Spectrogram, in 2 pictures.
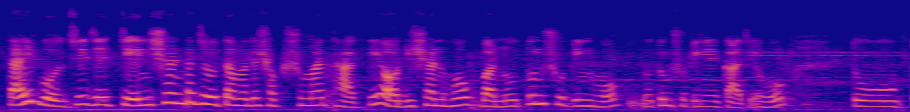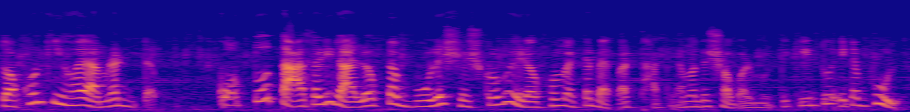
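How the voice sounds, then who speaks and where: A young woman acting coach explaining dialogue delivery, talking fast and checking in with her students. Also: on the high side, expressive, a little hiss or hum. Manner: speaks fast and checks in with "okay?", acts out dialogue lines softly as demonstrations. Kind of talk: acting lesson to camera.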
